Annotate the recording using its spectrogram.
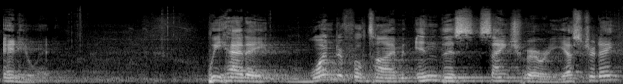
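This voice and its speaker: An older American man preaching with jokes, pausing for an interpreter in a church. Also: fairly high pitch, lively intonation, pushed and bright, a little hiss or hum. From United States. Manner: joking, pausing for translation. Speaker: visiting preacher. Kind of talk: sermon with live interpreter. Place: large church hall. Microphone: handheld or headset mic, walking about. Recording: echoey church hall, faint ambience.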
